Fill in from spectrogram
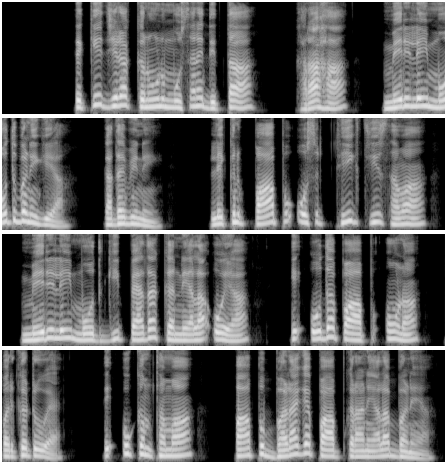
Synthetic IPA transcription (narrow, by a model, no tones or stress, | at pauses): t̪eːked͡ʒeːɽakənuːnmuːsanɛd̪ɪt̪ːa | kʰɐɾaɦa | meːɾeleːimoːt̪̬bɐɽ̃iɡeja̰ː | kɐd̪ɛbʱinɐɦĩ | leːkɪnpaːpʊsʈʰiːkt͡ʃiːd͡ʒt̪ʰɐmã | meːɾeleimoːt̪̬ɡipɛːd̪akɐɾneaːlaʔoːja | keoːd̪apaːpoːɽ̃a | pɐɾkəʈɦoːɛ̰ː | t̪eʊkəmt̪ʰɐmã | paːpbɐɽaɡɛpaːp̚kɐɾaːɽ̃eaːlabɐɽ̃eːa̰ː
